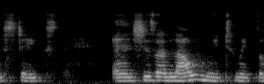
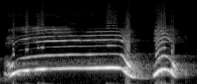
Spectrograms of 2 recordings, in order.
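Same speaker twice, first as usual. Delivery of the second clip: long, piercing whoop, then a short one; high "ooh" howl; 20 dB louder than usual. Acted. Vlogger reacting to the phone demand, high howl. Reacting to her own reveal.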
